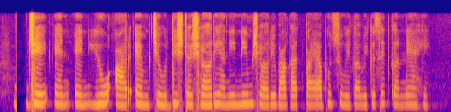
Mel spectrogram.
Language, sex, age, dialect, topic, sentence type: Marathi, female, 31-35, Varhadi, banking, statement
